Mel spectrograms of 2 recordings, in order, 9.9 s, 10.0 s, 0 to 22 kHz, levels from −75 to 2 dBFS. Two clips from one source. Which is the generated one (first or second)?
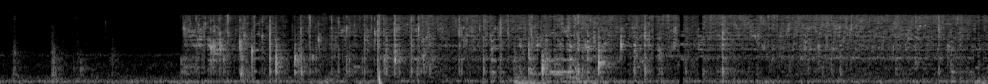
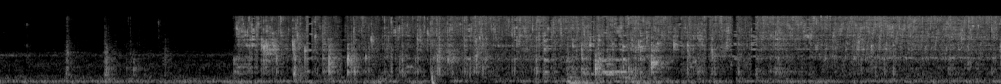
first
